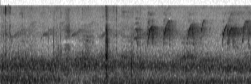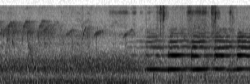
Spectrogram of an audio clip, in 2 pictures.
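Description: Steady outdoor background noise with a bird chirping repeatedly, a rapid run of short high notes through the middle. About eight seconds in, two sustained steady tones, one higher than the other, begin.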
